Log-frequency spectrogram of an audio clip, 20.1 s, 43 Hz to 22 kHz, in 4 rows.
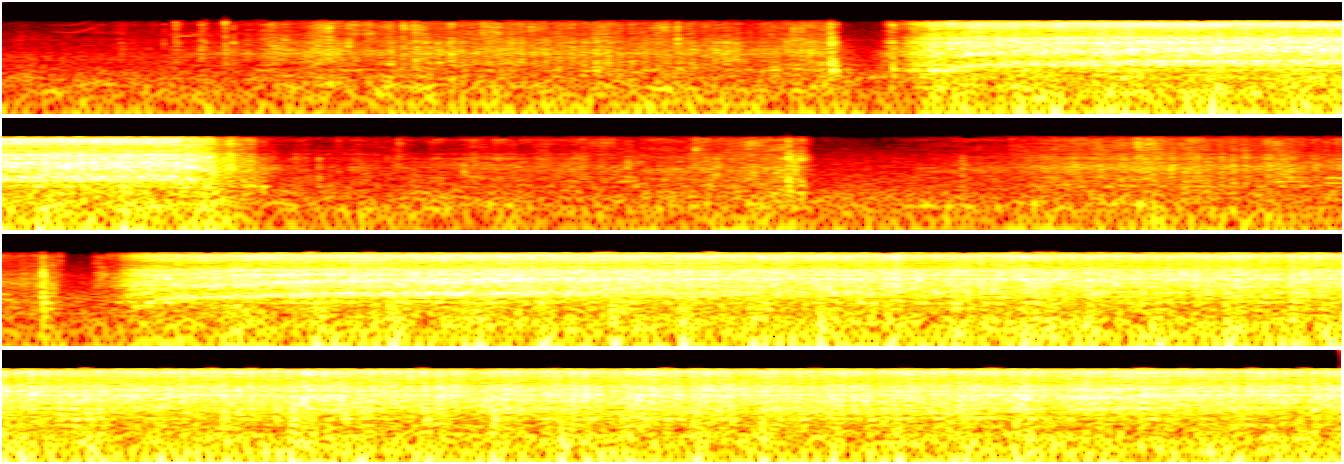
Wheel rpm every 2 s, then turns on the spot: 10, 40, 180, 30, 10, 120, 230, 230, 230, 230.
6-10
